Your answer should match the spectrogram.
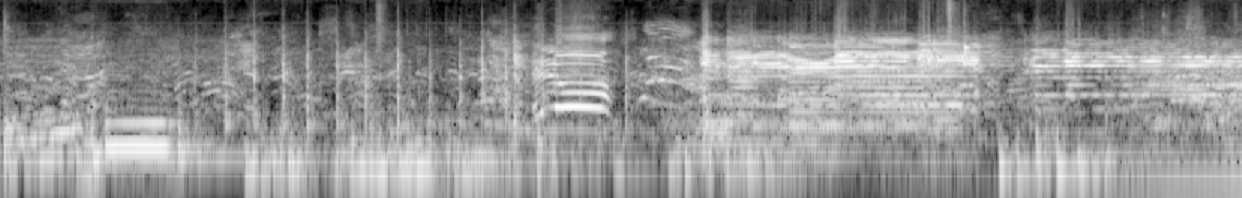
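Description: Electric guitar and bass guitar played live through amplifiers, sustained notes and loose phrases rather than a full song with drums, with voices over them.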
